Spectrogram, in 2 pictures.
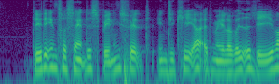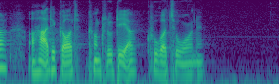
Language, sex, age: Danish, male, 46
